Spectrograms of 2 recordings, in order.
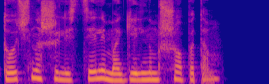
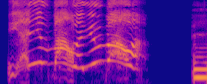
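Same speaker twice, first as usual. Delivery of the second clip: shrieking witch. Acted. Witch pleads in terror.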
